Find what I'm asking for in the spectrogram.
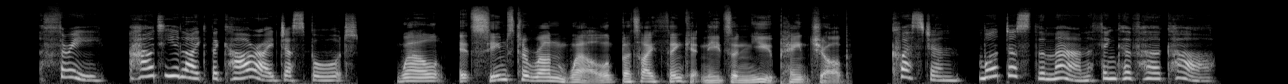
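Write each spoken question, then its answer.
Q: What does the man think of her car?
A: It runs well but needs repainting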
